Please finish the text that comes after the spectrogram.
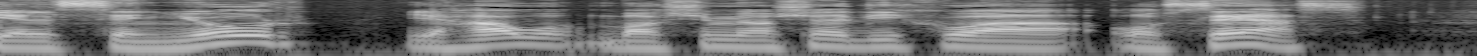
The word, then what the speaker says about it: Yahweh: Su nombre verdadero es Yahweh, no Jehová. Yahweh es como se pronuncia su nombre en el hebreo antiguo, nuestro idioma original, siendo los israelitas.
